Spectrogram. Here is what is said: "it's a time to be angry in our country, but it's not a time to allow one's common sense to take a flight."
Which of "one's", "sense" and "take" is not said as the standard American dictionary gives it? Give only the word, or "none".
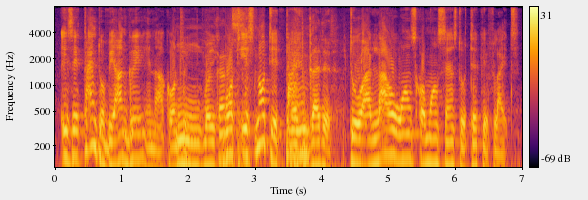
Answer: one's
